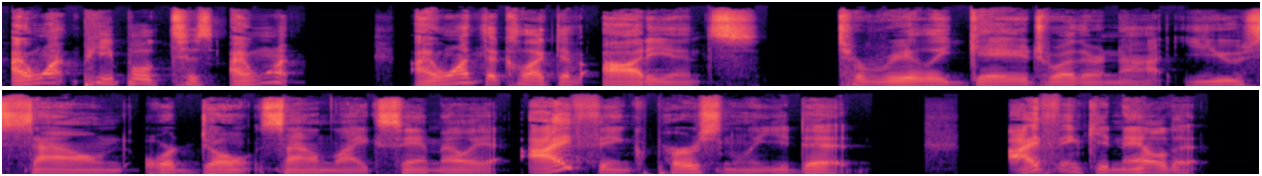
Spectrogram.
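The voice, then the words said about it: Raspy voice from illness. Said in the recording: “my voice doesn't go that deep, but with the raspiness I have right now from the illness that has plagued my body for well over a week now”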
